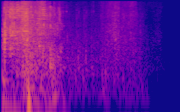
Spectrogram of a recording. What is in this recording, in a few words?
Sphere Polearm Ground Finisher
